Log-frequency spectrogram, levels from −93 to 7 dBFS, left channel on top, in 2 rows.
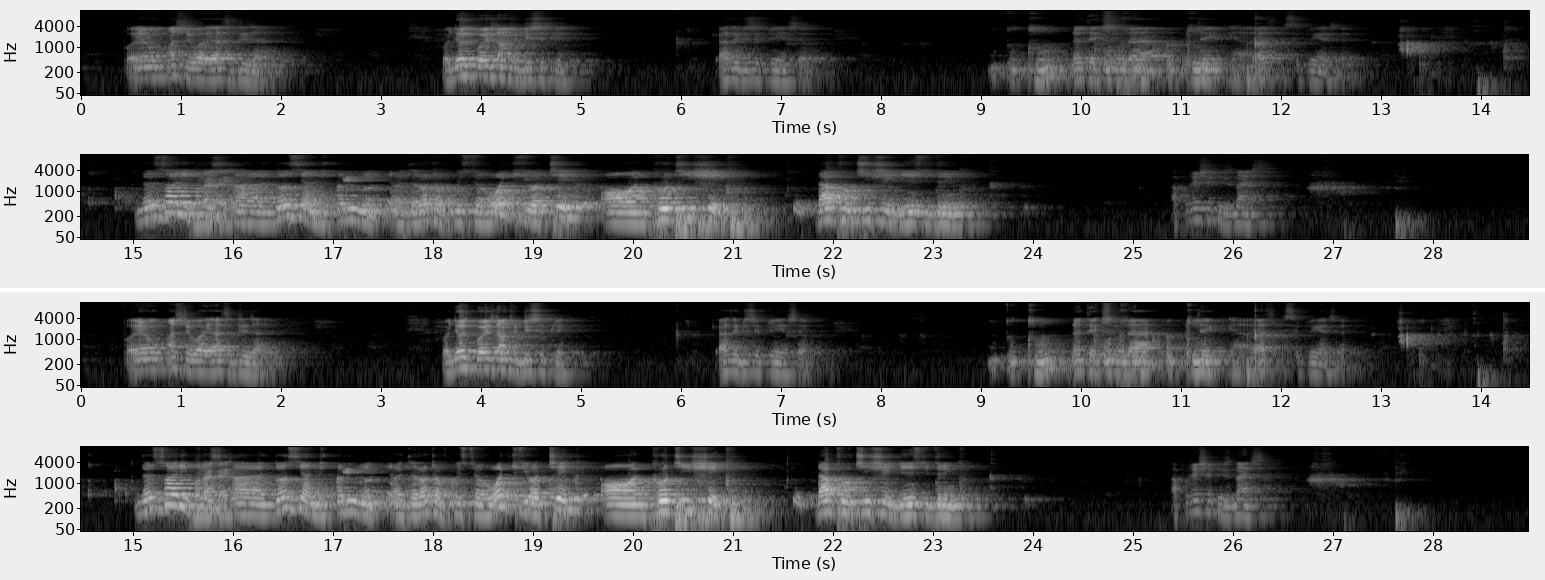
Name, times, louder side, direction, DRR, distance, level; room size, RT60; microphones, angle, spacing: voice 1, 0.4-1.9 3.6-4.9 6.4-7.3 9.9-10.7 11.2-12.6 15.6-16.2 17.1-17.7 19.5-19.6 21.6-21.7 25.4-26.3 26.8-27.1, right 3 dB, 30° right, 5 dB, 0.3 m, -37 dB
voice 2, 9.3-9.8 10.2-10.7 11.1-11.3 15.0-19.4 19.7-21.1 21.8-23.2, right 3 dB, 90° right, 5 dB, 0.5 m, -28 dB
3.1 x 3.0 x 4.5 m, 1.1 s
head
